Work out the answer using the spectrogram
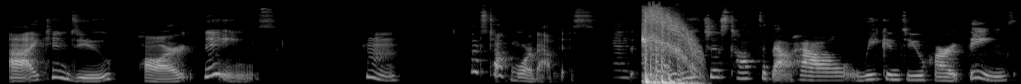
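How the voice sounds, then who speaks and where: A woman school counselor giving an encouraging, nurturing talk to young children, with deliberate, emphatic phrasing and pauses. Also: mid-range voice, pushed and bright.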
